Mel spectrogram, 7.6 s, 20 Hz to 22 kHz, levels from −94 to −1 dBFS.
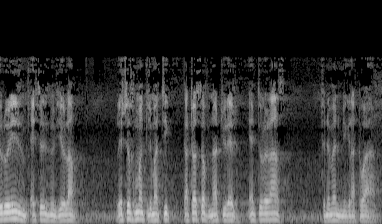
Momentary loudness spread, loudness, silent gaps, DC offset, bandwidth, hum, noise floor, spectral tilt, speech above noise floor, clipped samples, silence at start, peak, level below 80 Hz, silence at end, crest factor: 9 LU; -27 LUFS; none; under 0.1%; 8 kHz; none; -48 dBFS; -5 dB/octave; 22 dB; under 0.1%; 0 s; -10 dBFS; -52 dBFS; 0 s; 16 dB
